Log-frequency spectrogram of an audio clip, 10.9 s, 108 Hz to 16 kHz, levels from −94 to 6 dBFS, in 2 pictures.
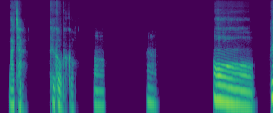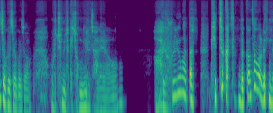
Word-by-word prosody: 맞아. 145 -6 -5 0.4
그거, 165 -4 -6
그거. 125 +1 -16 0.4
어. 145 -2 -11 0.8
아. 165 -3 -10 1.1
어 165 -7 +3 0.3
그죠, 205 -4 +4
그죠, 140 -5 -1
그죠. 115 -1 -8 0.4
어쩜 145 +3 -4
이렇게 - - -5
정리를 130 -1 -3
잘해요. 110 +8 -9 0.6
아 - - -2
훌륭하다. 245 +2 +2 0.4
기특하다. 195 - +3
나 165 -3 +6
깜짝 225 - +3
놀랐네요. 190 - +4
155 Hz, 230 characters per minute, -22 LUFS, 130-185 Hz, 1.1 s, 나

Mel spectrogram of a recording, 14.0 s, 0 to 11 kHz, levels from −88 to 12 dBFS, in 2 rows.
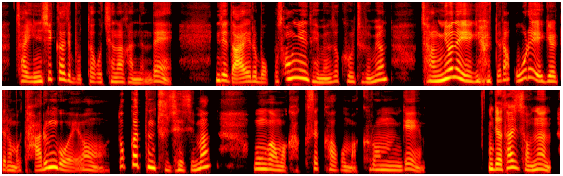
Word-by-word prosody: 잘 195 -2 -2
인식하지 220 +8 0
못하고 165 +3 -10
지나갔는데 170 +1 -4 0.6
이제 230 -1 +3
나이를 180 +6 +4
먹고 155 +4 -11
성인이 295 - +2
되면서 155 -1 -5
그걸 190 -2 -9
들으면 175 - -3 0.4
작년에 255 - +7
얘기할 200 +1 +2
때랑 210 - -4
올해 325 +11 +1
얘기할 195 -1 +2
때랑 165 -3 -6
막 135 - -8
다른 240 - +3
거예요. 150 - -5
똑같은 305 -4 +2
주제지만 170 - -1 0.5
뭔가 205 -3 +1
막 150 -3 -6
각색하고 180 -8 -7
막 135 - -10
그런 175 -3 -6
게. 205 -1 -1 0.8
근데 200 -1 +6
사실 255 +3 +4
저는 185 +1 0
190 Hz, 325 characters per minute, -24 LUFS, 165-230 Hz, 0.8 s, 작년에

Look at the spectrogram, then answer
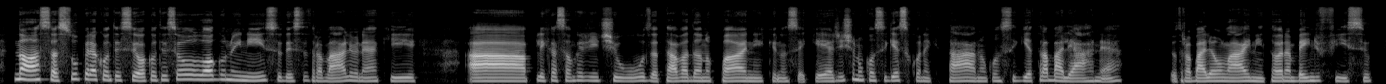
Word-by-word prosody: Nossa, 220 -4 +7
super 245 +4 0
aconteceu, 200 -4 0
aconteceu 200 +5 -3
logo 220 0 +2
no 220 - -2
início 185 -1 -3
desse 160 +3 -5
trabalho, 155 +1 -2
né, 160 0 -5
que, 160 -1 -6 0.5
a 155 0 +8
aplicação 170 +2 -4
que 180 - -8
a - - -6
gente 175 -1 -3
usa, 160 0 -5
estava 155 +2 -1
dando 160 -1 -4
pane 155 -1 +1
que - - -12
não 145 - -8
sei 150 - -4
quê, 150 0 -6
a - - -3
gente 180 +8 -5
não 210 - -3
conseguia 180 -2 -4
se 180 - +1
conectar, 155 0 -3
não 150 - -8
conseguia 165 +1 -7
trabalhar, 155 -5 -2
né. 150 +4 -7 0.5
Eu - - -10
trabalho 150 0 -1
online, 160 0 +1
então, 150 +2 -6
era 160 +1 0
bem 160 +1 -2
difícil. 160 -2 -5
165 Hz, 175 wpm, -23 LUFS, 155-180 Hz, 0.5 s, a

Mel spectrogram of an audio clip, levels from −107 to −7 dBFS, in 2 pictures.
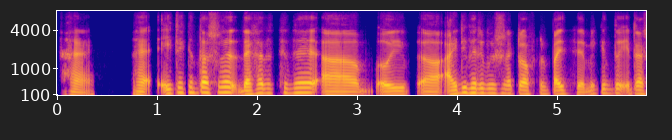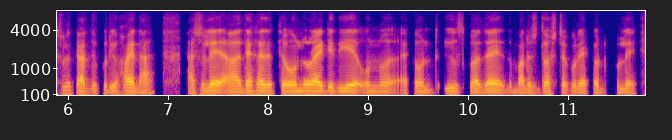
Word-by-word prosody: হ্যাঁ, - - -1 0.5
হ্যাঁ - - +3 0.2
এইটা 150 +4 -1
কিন্তু 180 -1 +1
আসলে 180 +2 +1 0.2
দেখা 125 +6 +2
যাচ্ছে 155 +2 -8
যে, 170 - +4 0.3
আ - - +3 0.6
ওই 110 - +4 0.3
আ - - +1 0.2
আইডি 130 +8 +2
ভেরিফিকেশন 155 -2 -1
একটা 135 - 0
অপশন 125 +1 -9
পাইছি 125 -2 +1
আমি, - - -6
কিন্তু 145 -1 -5
এটা - - 0
আসলে 125 0 -7
কার্যকরী 105 -2 -1
হয় 115 -1 +4
না। - - -1 0.5
আসলে 115 +4 +1 0.2
আ - - +2 0.2
দেখা 110 +1 +3
যাচ্ছে 115 - -3
অন্যর 115 +1 +2
আইডি 105 +1 +2
দিয়ে 110 0 +3
অন্য 105 0 -7 0.2
অ্যাকাউন্ট 105 -2 -5 0.2
ইউস 115 -2 -3
করা 100 -2 +1
যায়। 100 -1 +4 0.2
মানুষ 100 0 -3
১০ 105 -2 +1
টা 105 - -3
করে 100 - -4
অ্যাকাউন্ট 95 0 -6
খুলে, 100 -1 -4
115 Hz, 210 wpm, -24 LUFS, 105-140 Hz, 0.6 s, যে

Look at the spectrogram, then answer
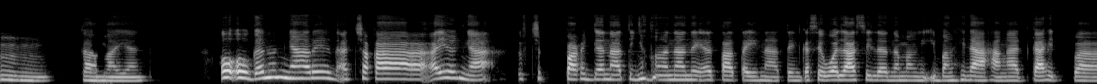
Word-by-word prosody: Mm, 190 -5 -4 0.3
tama 180 -3 -1
yan, 170 +1 -4 0.7
oo, 310 -2 +7
gano'n 315 +6 +4
nga 280 0 +4
rin 295 0 +1
at 235 0 -7
tsaka 265 0 +1 0.5
ayon 295 +3 +1
nga, 205 0 -1 0.3
tsa 240 +4 -14 0.2
pakinggan 235 -1 +1
natin 225 +1 -2
'yong 270 - -7
mga 210 - -2
nanay 215 -1 -1
at 205 - -5
tatay 200 -2 -2
natin, 185 0 -7
kasi 195 +1 -5
wala 205 0 +4
sila 200 -2 -4
namang 190 -1 -6
ibang 185 +1 -5
hinahangad, 180 -3 -1
kahit 190 0 0
pa 185 -2 -3
205 Hz, 155 wpm, -19 LUFS, 185-235 Hz, 0.7 s, oo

